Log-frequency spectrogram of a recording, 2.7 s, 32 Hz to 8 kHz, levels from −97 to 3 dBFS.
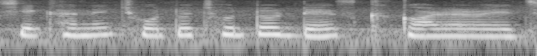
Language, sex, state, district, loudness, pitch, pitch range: Bengali, female, West Bengal, Kolkata, -17 LUFS, 240 Hz, 230-255 Hz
